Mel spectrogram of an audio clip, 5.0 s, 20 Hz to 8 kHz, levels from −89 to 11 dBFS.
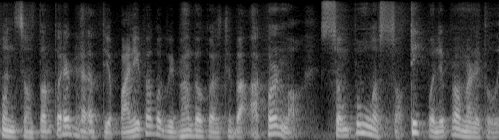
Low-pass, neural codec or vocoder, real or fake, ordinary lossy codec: none; codec, 16 kHz, 0.5 kbps, FunCodec, trained on Chinese and English, 25 frames a second; fake; none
